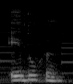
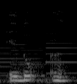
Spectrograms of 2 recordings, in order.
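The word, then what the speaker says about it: Erdoğan: O nome dele se escreve Erdogan, mas o G, que é o Yumuşak-G, que tem aquele acentinho em cima, a gente não pronuncia. Então é Erdogan. Erdogan.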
